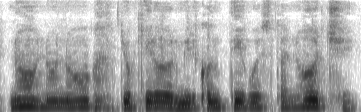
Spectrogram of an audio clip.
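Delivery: pleading. Acted. Girls begging dad to sleep with him, pleading. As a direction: beg to stay with papá.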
